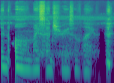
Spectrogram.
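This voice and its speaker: Casting: actress for ancient dying dragoness, low whispery voice, tender, halting and pained, audio roleplay, slightly noisy recording. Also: female voice, fairly even intonation, mellow. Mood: loving, sorrowful. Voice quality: breathy, whispery. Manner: halting, weakened, pained delivery with dramatic pauses. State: weak and in pain. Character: mortally wounded centuries-old female dragon, tender and resigned. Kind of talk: dramatic audio roleplay addressed to listener.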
